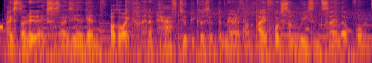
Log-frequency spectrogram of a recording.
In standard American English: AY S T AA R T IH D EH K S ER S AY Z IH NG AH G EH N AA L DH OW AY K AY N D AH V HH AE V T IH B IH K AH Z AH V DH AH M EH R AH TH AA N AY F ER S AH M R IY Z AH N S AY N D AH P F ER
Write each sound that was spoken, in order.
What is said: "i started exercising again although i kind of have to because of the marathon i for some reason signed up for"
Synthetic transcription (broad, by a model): AY S T AA R T IH D EH K S ER S AY Z IH NG AH G EH N AA L DH OW AY K AY N D AH V HH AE F T IH B IH K AH Z AH V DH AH M EH R AH TH AA N AY F ER S AH M R IY Z AH N S AY N D AH P F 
